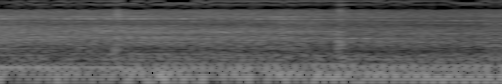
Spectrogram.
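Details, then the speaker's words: Ford Bronco with check engine light that failed to remote start and won't switch off: steady low engine rumble continues after switch-off; owner suspects a headlight issue; battery disconnect was needed to restart. "the truck is still running you can hear it in the video you guys see the truck not wanting to turn off but also kind of not wanting to start in some situations"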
